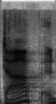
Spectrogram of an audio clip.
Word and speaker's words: Dopp: It's pronounced dopp. Did my pronouncing wrong? Oh, dope kit.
